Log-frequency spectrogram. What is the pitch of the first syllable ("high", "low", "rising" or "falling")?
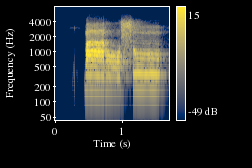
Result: low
